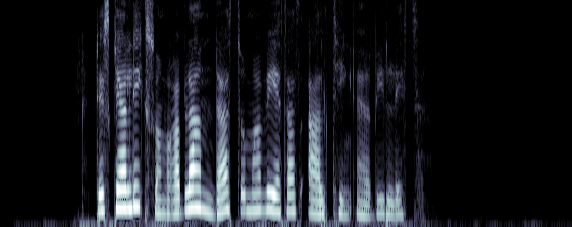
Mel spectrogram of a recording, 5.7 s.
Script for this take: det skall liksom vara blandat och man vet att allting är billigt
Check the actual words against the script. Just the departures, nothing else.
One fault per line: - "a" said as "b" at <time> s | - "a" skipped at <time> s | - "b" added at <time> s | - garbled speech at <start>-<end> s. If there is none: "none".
none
